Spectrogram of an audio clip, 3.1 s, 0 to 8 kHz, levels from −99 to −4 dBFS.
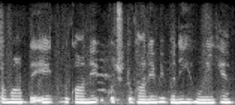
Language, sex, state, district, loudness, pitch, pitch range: Hindi, female, Delhi, New Delhi, -10 LUFS, 230 Hz, 225-240 Hz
